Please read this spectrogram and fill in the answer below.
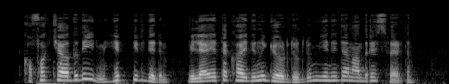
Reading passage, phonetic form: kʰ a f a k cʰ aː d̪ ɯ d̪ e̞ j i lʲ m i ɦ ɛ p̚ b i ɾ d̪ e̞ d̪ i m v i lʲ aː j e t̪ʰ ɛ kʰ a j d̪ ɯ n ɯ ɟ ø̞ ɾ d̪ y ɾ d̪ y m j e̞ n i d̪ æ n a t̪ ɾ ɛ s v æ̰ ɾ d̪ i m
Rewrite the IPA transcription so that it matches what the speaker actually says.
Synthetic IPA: kʰ a f a k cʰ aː d̪ ɯ d̪ e̞ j i lʲ m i ɦ ɛ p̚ b i ɾ d̪ e̞ d̪ i m v i lʲ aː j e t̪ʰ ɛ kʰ a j d̪ ɯ n ɯ ɟ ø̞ ɾ d̪ y ɾ d̪ y m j e̞ n i d̪ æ n a d̪ ɾ ɛ s v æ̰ ɾ d̪ i m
